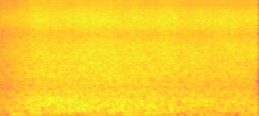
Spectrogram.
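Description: ocean waves

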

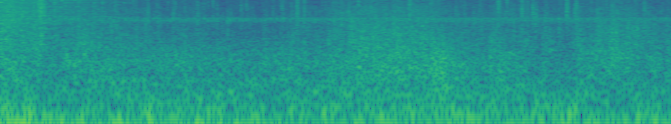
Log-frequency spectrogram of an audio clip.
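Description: explosion sound effect

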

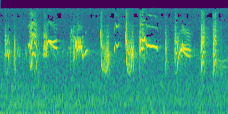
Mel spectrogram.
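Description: eurasian siskin song

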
